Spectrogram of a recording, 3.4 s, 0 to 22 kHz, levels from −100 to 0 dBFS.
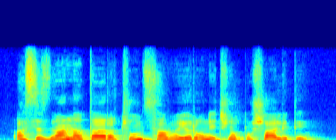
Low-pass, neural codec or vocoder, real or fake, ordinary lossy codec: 14.4 kHz; codec, 32 kHz, 1.9 kbps, SNAC; fake; none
